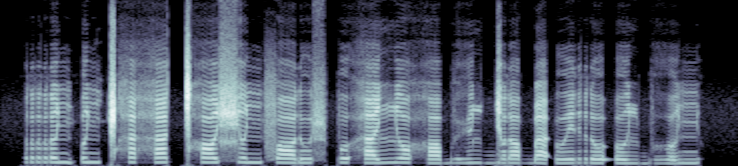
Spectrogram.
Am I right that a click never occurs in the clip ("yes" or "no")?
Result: no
